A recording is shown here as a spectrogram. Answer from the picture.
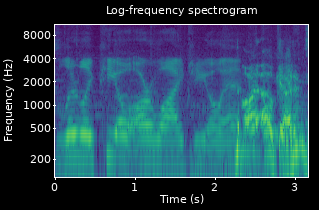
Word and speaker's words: Porygon: It's like someone who on the East Coast who doesn't know how to pronounce. It's literally Porrygon.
